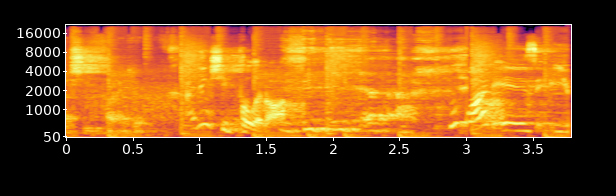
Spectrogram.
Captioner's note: laughs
